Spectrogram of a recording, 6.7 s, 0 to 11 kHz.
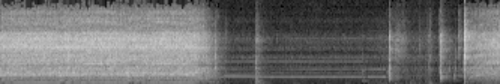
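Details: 2001 Jaguar XK8 that died shortly after starting and won't restart despite a full tank, with starter fluid sprayed into the induction: about three seconds of steady even cranking, the engine never fires; crank no start, cause unconfirmed, burnt LHS spark harness found resting on header.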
